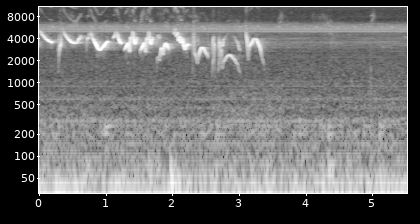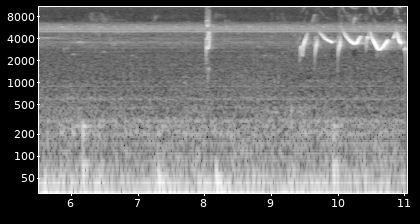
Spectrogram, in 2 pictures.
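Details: An ultramarine grosbeak in the wild sings two rich, warbled whistled phrases that rise and fall, separated by a long pause, over a steady high insect drone.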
